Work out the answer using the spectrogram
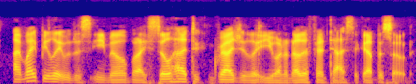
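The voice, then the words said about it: Nasal, deep congested voice. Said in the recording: “my nasally deep voice ... from this cold”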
